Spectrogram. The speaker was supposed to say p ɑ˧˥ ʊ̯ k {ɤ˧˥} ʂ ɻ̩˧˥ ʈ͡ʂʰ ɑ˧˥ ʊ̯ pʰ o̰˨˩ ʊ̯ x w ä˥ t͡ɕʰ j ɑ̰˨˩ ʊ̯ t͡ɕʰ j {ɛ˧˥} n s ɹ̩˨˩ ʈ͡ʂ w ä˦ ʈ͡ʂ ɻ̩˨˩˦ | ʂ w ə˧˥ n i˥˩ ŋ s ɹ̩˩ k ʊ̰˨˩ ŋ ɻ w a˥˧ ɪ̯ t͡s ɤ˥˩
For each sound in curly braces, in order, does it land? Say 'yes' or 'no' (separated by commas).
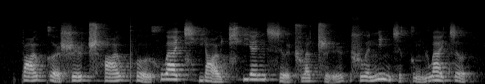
no, no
